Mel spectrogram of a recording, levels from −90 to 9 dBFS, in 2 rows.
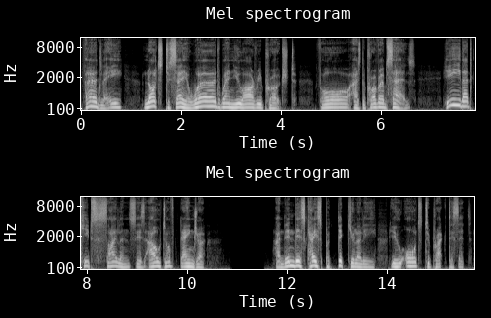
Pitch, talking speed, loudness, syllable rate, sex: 135 Hz, 125 wpm, -18 LUFS, 3.7 syllables/s, male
